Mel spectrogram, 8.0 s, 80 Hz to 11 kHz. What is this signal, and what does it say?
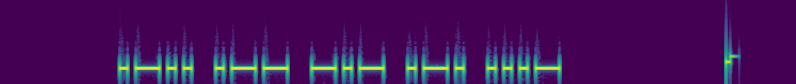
Morse code, heard as a keyed tone, about 15 wpm, 700 Hz. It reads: LWKRV
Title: Code Groups - 5 Letters - 15wpm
